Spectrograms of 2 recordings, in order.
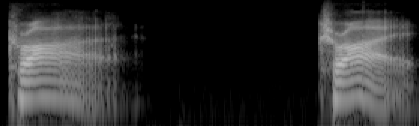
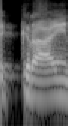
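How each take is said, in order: First: "क्राई" as "khrai", airy k and smooth r; English pronunciation. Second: "क्राई" with tapped r and plain k; wrong Urdu R. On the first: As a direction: breathe out on the k of "क्राई", no tapped r. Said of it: "इसी तरीके से क्राई नहीं". (हवा वाले क से "क्राई") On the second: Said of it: "क्राई नहीं". ("क्राई" देसी र के साथ) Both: Shown as a demonstration.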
